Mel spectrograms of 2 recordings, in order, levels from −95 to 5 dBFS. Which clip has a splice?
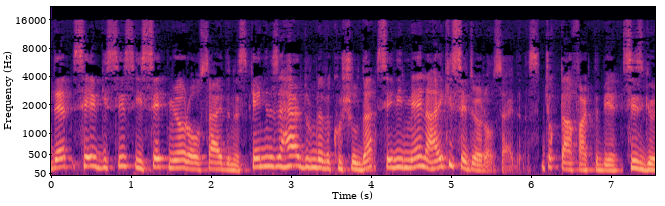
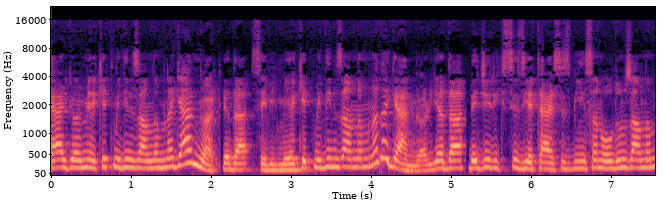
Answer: first; 1 cut; at 6.2 s

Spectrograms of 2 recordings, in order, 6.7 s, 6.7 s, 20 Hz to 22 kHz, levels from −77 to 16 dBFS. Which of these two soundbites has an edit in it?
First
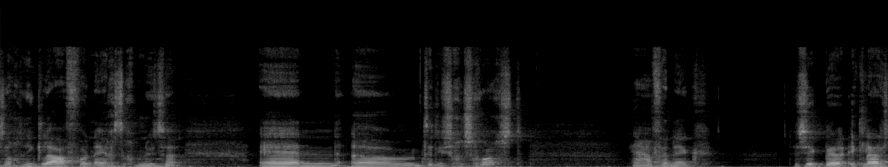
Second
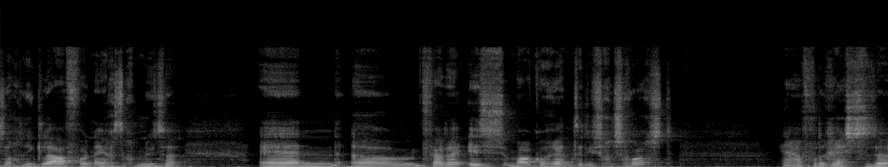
first; 2 cuts; at 3.2 s, 4.9 s

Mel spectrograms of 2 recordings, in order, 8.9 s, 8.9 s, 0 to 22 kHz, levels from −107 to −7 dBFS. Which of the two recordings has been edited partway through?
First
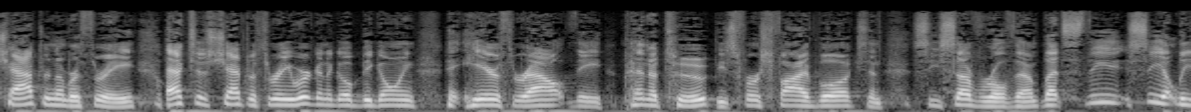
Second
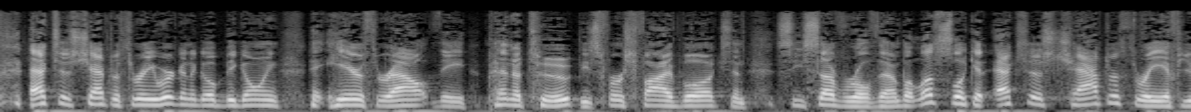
first; 2 cuts; at 1.2 s, 7.8 s

